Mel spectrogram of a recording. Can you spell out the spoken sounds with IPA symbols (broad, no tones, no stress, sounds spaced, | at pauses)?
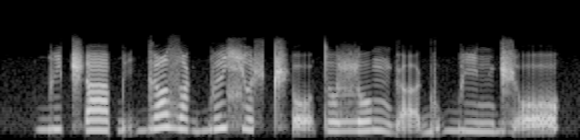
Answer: b i t͡ʃʼ a ɓ ḭ ɡ ɘ zˤ ɘ ɡ b ɘ ɕ ɔ ʃ t͡ʃʼ ɔ̰ t o ɮ o ŋ ɡ a̰ ɡ ṵ b i n d͡ʒ ɔ̰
